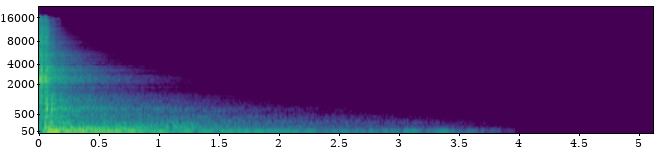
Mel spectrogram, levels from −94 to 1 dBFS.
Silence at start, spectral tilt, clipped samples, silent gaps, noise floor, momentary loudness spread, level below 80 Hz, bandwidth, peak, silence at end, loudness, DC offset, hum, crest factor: 0 s; -3.5 dB/octave; under 0.1%; none; -70 dBFS; 25 LU; -34 dBFS; 12 kHz; -4 dBFS; 3.1 s; -29 LUFS; under 0.1%; none; 28 dB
